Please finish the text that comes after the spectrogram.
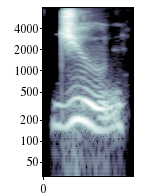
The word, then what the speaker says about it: June: So number 9 is a single syllable, just June, but you have to stretch the oo, stretch the vowel longer than you might usually do. If it's too short, it'll sound like June. So you have to hear the vowel sound, June.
